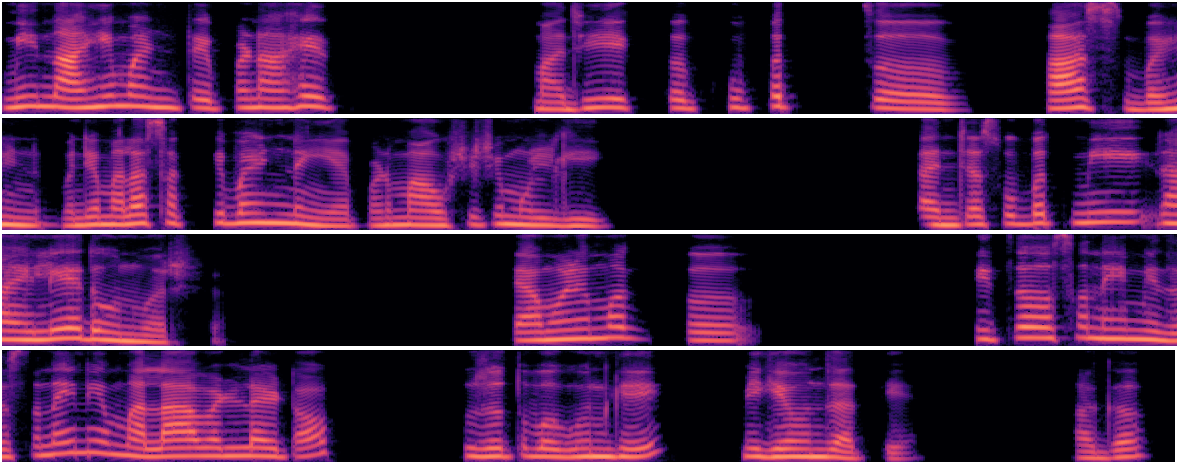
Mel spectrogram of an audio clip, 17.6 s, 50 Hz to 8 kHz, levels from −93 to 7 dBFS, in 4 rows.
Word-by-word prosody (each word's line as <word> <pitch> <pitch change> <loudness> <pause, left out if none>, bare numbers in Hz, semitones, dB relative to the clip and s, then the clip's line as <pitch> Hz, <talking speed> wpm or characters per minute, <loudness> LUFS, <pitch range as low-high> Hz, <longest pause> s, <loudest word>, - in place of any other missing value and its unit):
मी 250 +3 +2
नाही 245 -1 +6
म्हणते, 235 -5 +1
पण 230 0 0
आहेत. 245 +3 +2 0.8
माझी 190 +4 -2
एक 225 0 -7 0.2
खूपच 235 +1 -7 0.6
खास 220 +1 +4
बहीण, 190 +3 +3
म्हणजे 185 +2 0
मला 210 +3 +4
सख्खी 240 +1 -6
बहीण 250 0 +4
नाही 200 -5 +3
आहे, 170 - -4
पण 185 +1 -3
मावशीची 190 +2 -2
मुलगी. 180 -5 +1 1.2
त्यांच्यासोबत 210 +5 -2
मी 265 +1 -1
राहिले 230 0 +3
आहे, 265 - +6
2 215 -4 +3
वर्ष. 160 -1 -6 1.2
त्यामुळे 225 +4 +3
मग 270 +1 -1 0.2
अ, - - -6 1.0
तिचं 275 +4 +1
असं 275 0 -2
नेहमी 245 -3 +3
जसं, 200 +4 -3
"नाही, 275 +3 -1
नाही 310 -1 -4
मला 210 -5 +2
आवडलाय 215 0 +2
टॉप, 225 +8 -5 0.5
तुझं 210 0 +1
तो 215 - -6
बघून 205 0 +3
घे, 205 +2 +1 0.3
मी 205 - +1
घेऊन 200 0 +5
जाते 160 -5 -3
आहे." 150 - -22 0.6
अगं 190 +5 -3
220 Hz, 155 wpm, -22 LUFS, 200-245 Hz, 1.2 s, नाही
